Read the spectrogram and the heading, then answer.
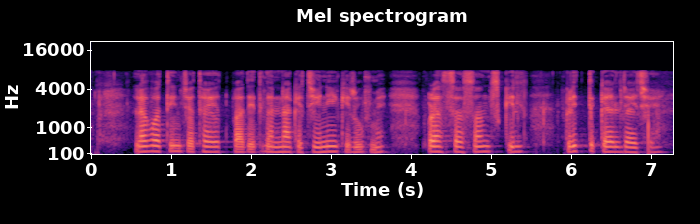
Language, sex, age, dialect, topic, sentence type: Maithili, female, 25-30, Eastern / Thethi, agriculture, statement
